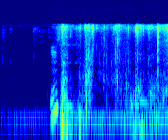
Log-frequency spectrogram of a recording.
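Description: Footsteps and rustling in dry fallen palm fronds and leaf litter as a person walks close by. It starts suddenly about half a second in, with irregular clicks and crackles.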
